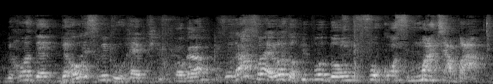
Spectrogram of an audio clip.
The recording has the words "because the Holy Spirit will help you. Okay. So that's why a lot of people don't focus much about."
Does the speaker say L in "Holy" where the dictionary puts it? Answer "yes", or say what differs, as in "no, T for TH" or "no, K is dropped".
no, W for L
